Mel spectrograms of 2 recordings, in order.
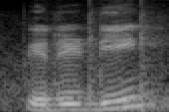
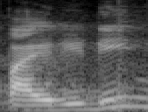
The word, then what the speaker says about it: Pyridine: तो इस पिरिडीन का जो पैरेंट नेम है, जी, हमेशा आप बोलेंगे पिरिडीन या पाइरिडीन, जो आप प्रोनाउंसिएट करते हैं बोल सकते हैं पिरिडीन।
